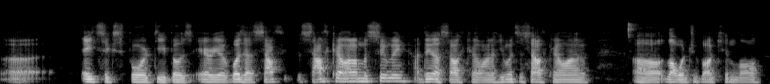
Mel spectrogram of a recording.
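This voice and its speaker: A man's voice: lowish voice, steady tone, fast talker, a bit bright, highs cut off. A tired, yawning man giving rambling, hesitant live-stream commentary, full of fillers and restarts. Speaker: sports streamer.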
